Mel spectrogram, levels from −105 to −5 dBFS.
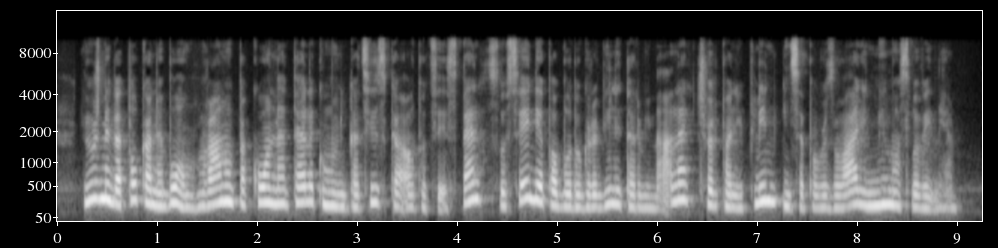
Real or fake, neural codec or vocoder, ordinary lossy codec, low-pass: fake; autoencoder, 22.05 kHz, a latent of 192 numbers a frame, VITS, trained on one speaker; none; 9.9 kHz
